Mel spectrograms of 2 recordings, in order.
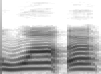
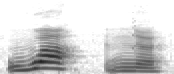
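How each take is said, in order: First: Ouin E said as ouin plus a separate e; wrong reading. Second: Ouane said as wan, in one syllable; right reading. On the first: Teacher showing pupils the wrong reading ouin E. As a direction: read it wrongly as ouin then e. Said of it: "on va pas dire". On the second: Teacher giving pupils the correct reading ouane. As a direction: say ouane with an open a and a final n. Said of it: "ça va nous faire". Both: Shown as a demonstration.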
